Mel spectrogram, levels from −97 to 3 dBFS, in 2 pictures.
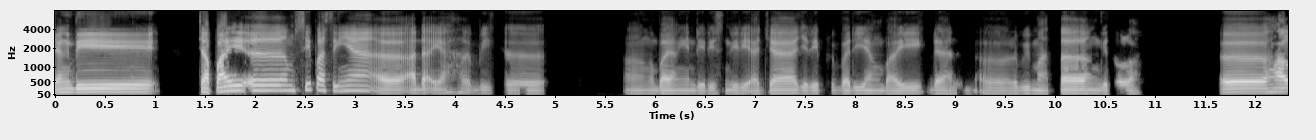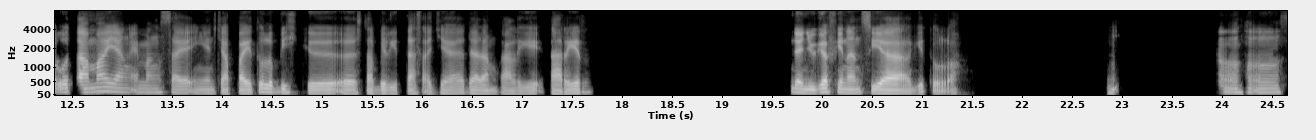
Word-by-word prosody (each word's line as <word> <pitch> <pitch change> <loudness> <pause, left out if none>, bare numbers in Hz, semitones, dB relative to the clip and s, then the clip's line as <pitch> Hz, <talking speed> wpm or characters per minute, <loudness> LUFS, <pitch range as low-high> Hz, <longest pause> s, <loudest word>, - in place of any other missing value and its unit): yang 120 +1 +4
dicapai, 125 +3 +5 0.2
mmm, 185 0 +4
sih 215 - -2
pastinya, 180 -2 +1 0.2
eee, 110 -1 +2
ada 110 +1 -1
ya. - - -4 0.2
Lebih 100 0 -9
ke, 100 - -8 1.2
eee, 100 -1 -8
ngebayangin 95 0 -3
diri 95 0 -5
sendiri 95 +1 -6
aja, 105 +4 -1
jadi 100 -1 -4
pribadi 95 +1 -6
yang 95 -1 -5
baik 95 +4 -4
dan, 100 -2 -4 0.3
eee, 95 +1 -7
lebih 100 0 -5
mateng, 105 +3 +1
gitu - - -7
loh. 95 -1 -3 0.8
Eee, 125 +1 +6
hal 135 0 +5
utama 135 +3 -2
yang 135 -3 -5
emang 120 -1 -10
saya 110 -2 -5
ingin 105 0 -8
capai 100 0 -2
itu - - -6
lebih 115 -1 -3
ke, 105 - -4 0.3
eee, 100 -1 -1
stabilitas 95 -2 -5
aja 100 +3 -6
dalam 95 -2 -4
kali 95 +2 -6
karir. 100 +4 -2 2.0
Dan 125 -2 +3
juga 130 +5 +3
finansial 110 -5 +1
gitu - - -6
loh. - - -7 1.5
Hmm. - - -9 1.0
Heeh 120 - -6
heeh. 120 0 -5
105 Hz, 120 wpm, -22 LUFS, 95-125 Hz, 2.0 s, Eee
